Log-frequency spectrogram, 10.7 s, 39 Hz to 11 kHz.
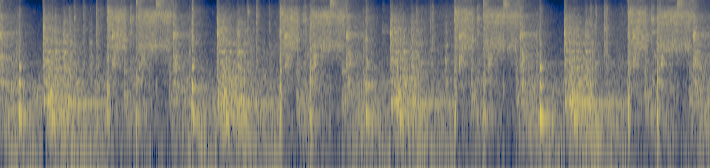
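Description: AP-805 automatic wood venetian blind machine working through its cycle. It makes a repeated sharp clatter and hiss about once a second over a steady machine hum.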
